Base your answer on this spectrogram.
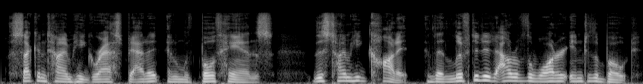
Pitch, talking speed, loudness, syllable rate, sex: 135 Hz, 250 wpm, -19 LUFS, 5.7 syllables/s, male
